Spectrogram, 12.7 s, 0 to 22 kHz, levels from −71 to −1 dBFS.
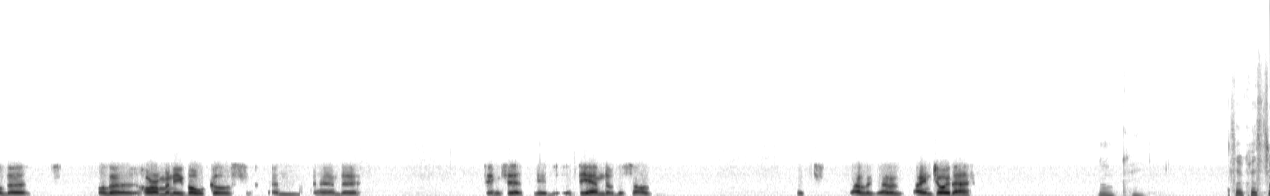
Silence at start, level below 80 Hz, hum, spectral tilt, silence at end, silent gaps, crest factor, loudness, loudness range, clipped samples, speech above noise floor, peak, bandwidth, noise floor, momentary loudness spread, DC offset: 0 s; -76 dBFS; none; -4.5 dB/octave; 0 s; none; 22 dB; -20 LUFS; 6 LU; under 0.1%; 40 dB; 0 dBFS; 11.5 kHz; -60 dBFS; 21 LU; under 0.1%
